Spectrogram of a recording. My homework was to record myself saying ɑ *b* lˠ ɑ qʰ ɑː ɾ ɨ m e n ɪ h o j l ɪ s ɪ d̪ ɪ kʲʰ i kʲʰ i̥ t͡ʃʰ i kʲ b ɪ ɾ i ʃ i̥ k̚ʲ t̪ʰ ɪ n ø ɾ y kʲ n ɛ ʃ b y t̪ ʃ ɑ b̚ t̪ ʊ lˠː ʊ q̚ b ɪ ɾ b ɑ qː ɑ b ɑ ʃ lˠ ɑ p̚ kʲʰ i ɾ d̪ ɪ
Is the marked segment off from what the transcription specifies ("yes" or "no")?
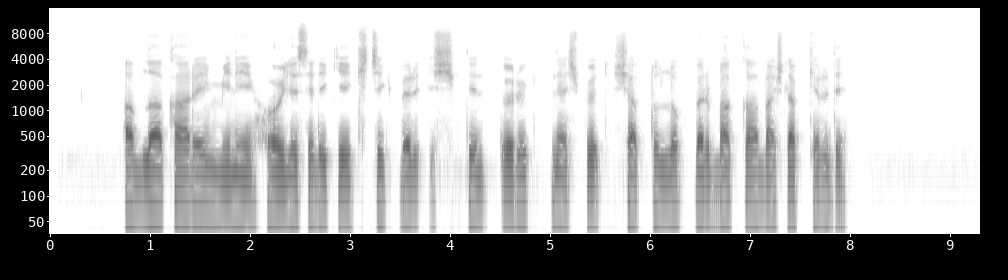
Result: no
